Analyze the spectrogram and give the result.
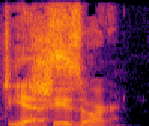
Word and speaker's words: Xizor: That's pronounced Xizor. – Yes.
